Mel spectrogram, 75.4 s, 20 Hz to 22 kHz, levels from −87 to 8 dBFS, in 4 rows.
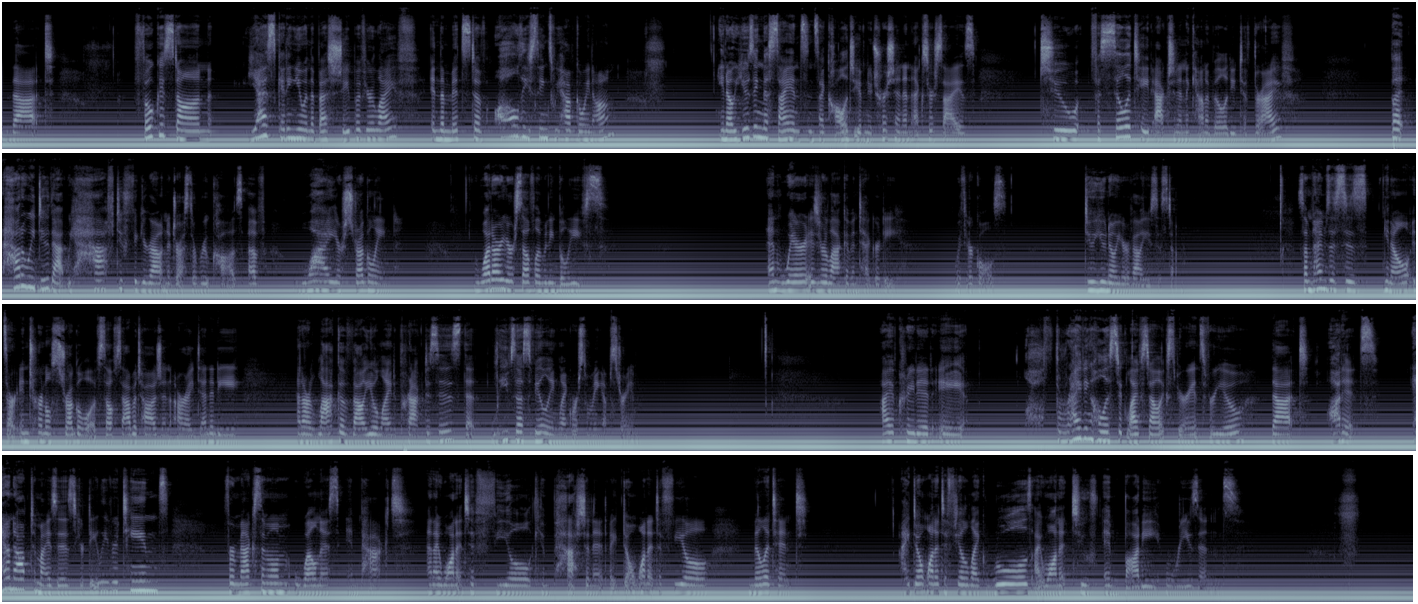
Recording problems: electrical hum; loud; throughout; 50 Hz, 6 dB below the speech

